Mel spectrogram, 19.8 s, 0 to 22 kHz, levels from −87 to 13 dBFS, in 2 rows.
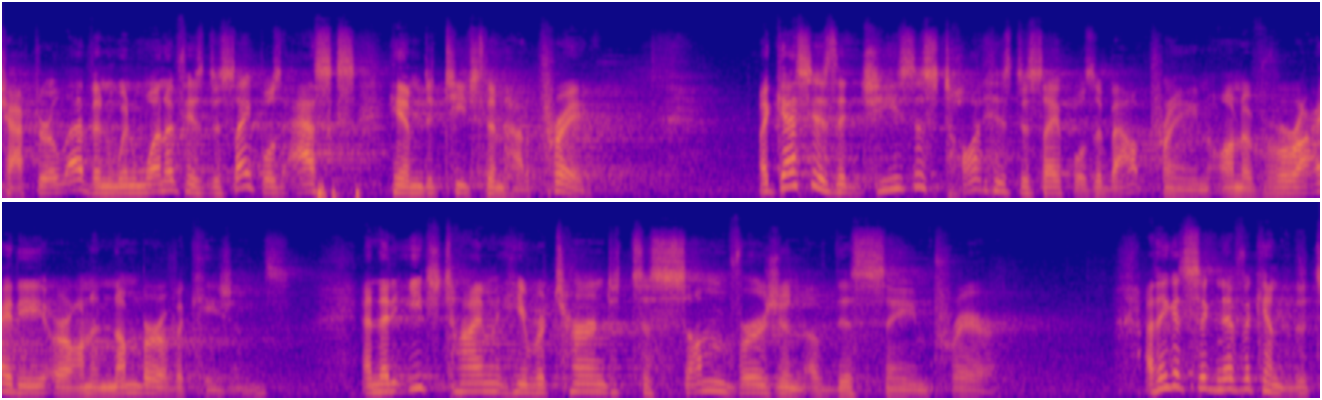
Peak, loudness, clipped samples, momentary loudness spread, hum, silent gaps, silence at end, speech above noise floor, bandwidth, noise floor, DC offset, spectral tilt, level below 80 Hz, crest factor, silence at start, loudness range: -4 dBFS; -25 LUFS; under 0.1%; 13 LU; none; none; 0 s; 28 dB; 15.5 kHz; -55 dBFS; under 0.1%; -3 dB/octave; -60 dBFS; 24 dB; 0 s; 4 LU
